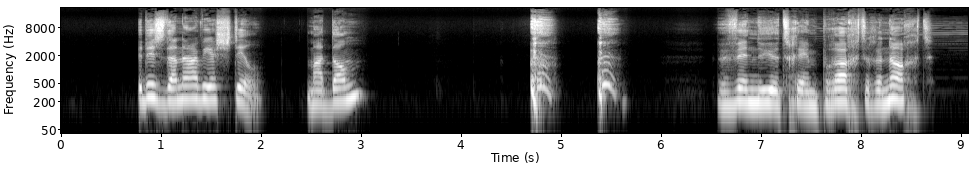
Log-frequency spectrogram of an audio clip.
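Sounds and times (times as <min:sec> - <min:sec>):
speech: 0:00.8 - 0:03.1, 0:06.6 - 0:08.8
small polite coughs: 0:04.7 - 0:05.6.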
